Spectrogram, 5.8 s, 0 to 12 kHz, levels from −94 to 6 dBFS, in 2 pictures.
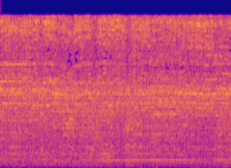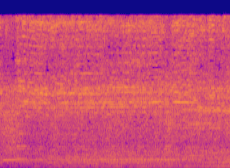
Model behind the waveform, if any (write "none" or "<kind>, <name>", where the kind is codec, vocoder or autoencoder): none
